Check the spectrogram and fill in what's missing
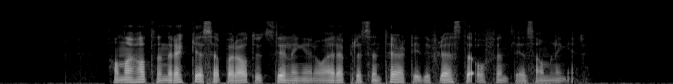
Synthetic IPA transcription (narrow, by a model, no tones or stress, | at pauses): hɑnhɑːɾɦɑt̪ʰeːnɾɛkəsɛpɑɾɑːt̪ʉːt̪st̪ɪlɪŋəɾoːæːɾɛpɾəsənt̪ʰeːʈiːd̪iːfleːst̪ə̰ʔɔfənt̪ʰlɪəsɑmlɪŋə̰ɾ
